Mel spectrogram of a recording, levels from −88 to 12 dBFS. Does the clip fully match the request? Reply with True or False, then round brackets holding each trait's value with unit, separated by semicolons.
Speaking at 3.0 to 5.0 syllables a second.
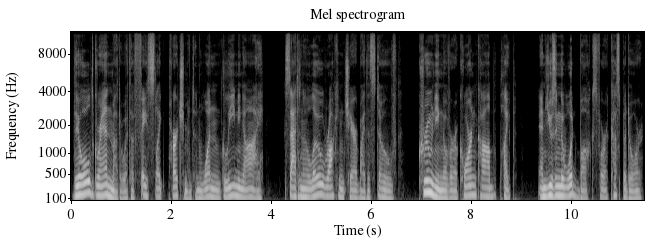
True (4.7 syllables/s)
